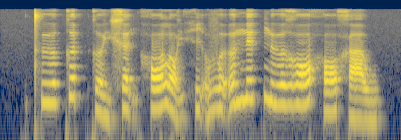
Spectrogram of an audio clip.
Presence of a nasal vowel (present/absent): absent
